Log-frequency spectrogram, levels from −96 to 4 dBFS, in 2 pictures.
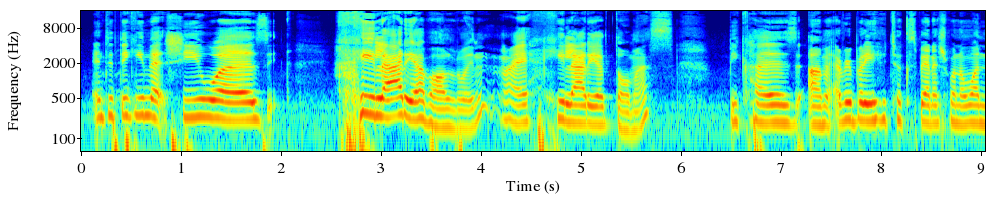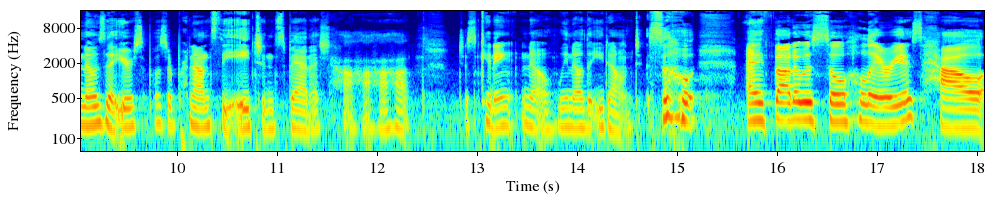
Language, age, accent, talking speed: English, 20-39, American, 165 wpm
